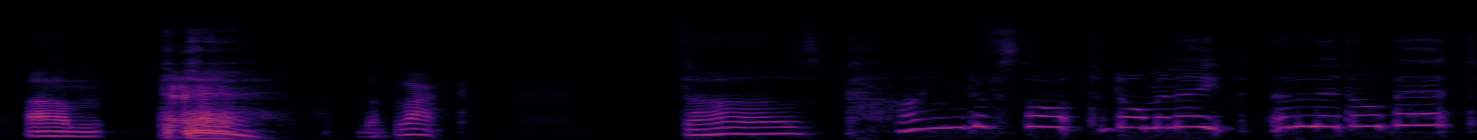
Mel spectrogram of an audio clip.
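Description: A man puts on a squeaky character voice at an extremely high pitch. He talks very slowly, with long, frequent pauses.

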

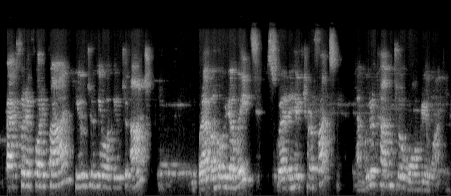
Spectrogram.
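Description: With audible room echo, a woman talks at a moderate pace using lively intonation. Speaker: fitness instructor. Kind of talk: guided workout instruction. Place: home room. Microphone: camera far.

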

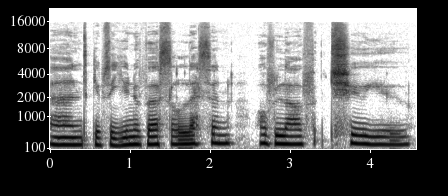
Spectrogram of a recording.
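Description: Over a quiet background, a voice with a gentle, soothing tone moves at a very slow pace. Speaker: Reiki healer and oracle card reader. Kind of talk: guided meditation. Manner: slow, soothing, calm; gentle, repetitive, dreamy. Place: home room. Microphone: phone near.

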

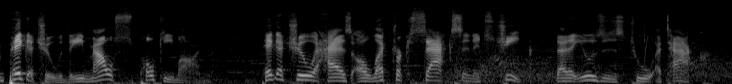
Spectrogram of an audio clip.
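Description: A man performs in a put-on character voice. It sits fairly high for a man and moves at a moderate pace. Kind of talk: flat, informative, encyclopedic.

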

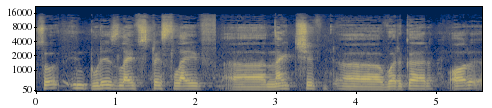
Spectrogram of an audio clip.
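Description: Light background noise accompanies a man whose intonation stays fairly even. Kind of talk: health explainer talk to camera. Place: office. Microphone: lapel.

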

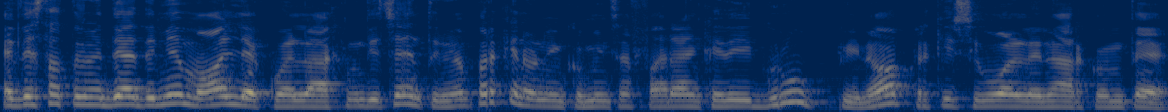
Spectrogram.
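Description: A man speaks in a high register, and his pitch varies in an ordinary way. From Italy, Cattolica (Rimini), Emilia-Romagna; Emilia-Romagna, Italy. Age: 30s. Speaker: personal trainer. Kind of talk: radio interview. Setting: radio studio. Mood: relaxed, smiling. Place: studio. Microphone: studio mic.

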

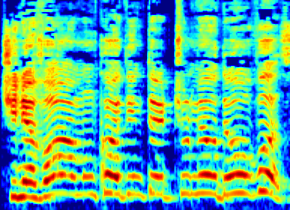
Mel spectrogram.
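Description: Pitching his voice extremely high, a man performs a put-on character voice.

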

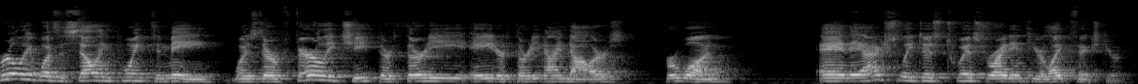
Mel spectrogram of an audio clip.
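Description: A man speaks at a fairly slow pace. Audible room echo comes through over a quiet background. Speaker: fishing vlogger. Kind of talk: casual vlog chat.

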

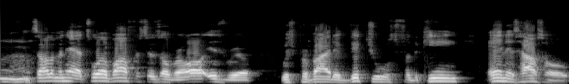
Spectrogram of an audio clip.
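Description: Here is a plain, everyday voice. The rise and fall of its pitch is typical. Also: man. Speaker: congregation member. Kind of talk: reading aloud.

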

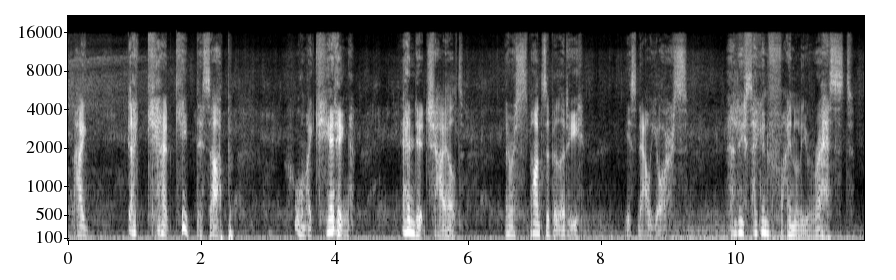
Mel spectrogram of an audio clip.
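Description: In a put-on character voice with a menacing, weary tone, the speaker goes at a fairly slow pace with long, frequent pauses over clear background noise. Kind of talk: comic let's-play dialogue reading. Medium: game stream. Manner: menacing, then weary and desperate.

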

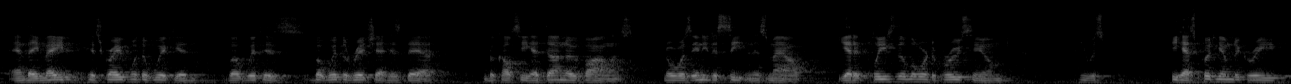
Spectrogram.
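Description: A man's fairly low voice with fairly even intonation, a moderate pace, long, frequent pauses, audible room echo and light background noise. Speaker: preacher. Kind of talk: scripture reading in a sermon. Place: church.

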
